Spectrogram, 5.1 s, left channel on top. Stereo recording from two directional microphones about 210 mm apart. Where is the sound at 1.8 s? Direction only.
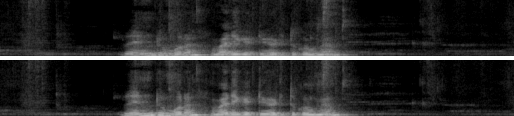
50° right (ahead or behind).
